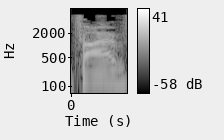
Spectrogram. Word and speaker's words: Favre: That's how you pronounce his name, Favre.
